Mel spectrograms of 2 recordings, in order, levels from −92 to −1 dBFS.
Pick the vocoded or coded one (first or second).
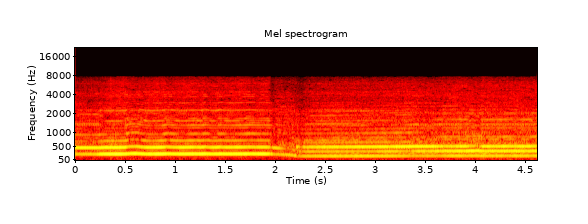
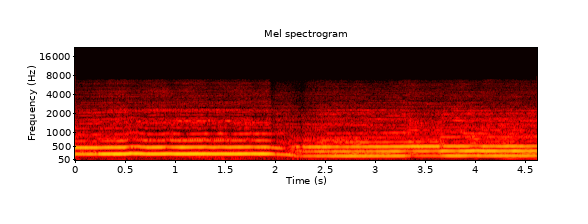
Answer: second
